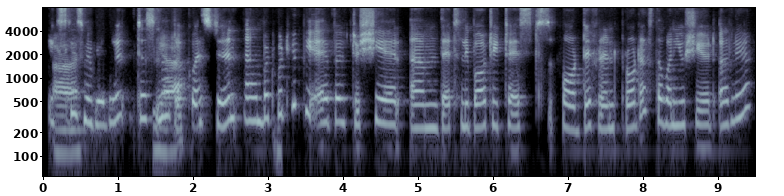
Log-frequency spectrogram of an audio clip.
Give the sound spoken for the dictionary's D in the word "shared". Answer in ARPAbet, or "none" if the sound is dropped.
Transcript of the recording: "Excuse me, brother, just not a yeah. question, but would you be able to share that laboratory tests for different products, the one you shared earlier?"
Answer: D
